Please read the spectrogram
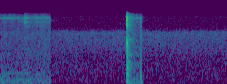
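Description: Near silence on a video-call line, broken by one short sharp click just over a second in and a fainter click right after it.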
